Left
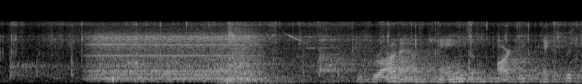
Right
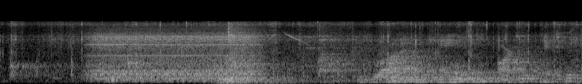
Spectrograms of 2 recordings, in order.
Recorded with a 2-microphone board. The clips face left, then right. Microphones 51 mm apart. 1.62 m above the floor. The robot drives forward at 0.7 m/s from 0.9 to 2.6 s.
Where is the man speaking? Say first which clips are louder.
Left 4 dB; 45° left (ahead or behind), 1.3 m.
